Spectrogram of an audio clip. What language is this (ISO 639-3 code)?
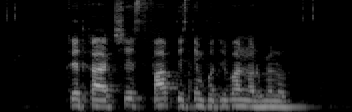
ron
